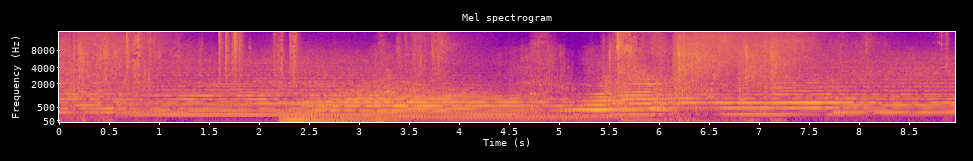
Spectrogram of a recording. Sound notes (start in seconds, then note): 3.9 grunting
